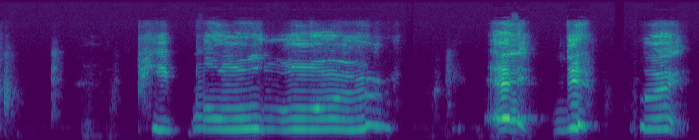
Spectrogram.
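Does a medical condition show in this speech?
Yes: cerebral palsy; speech affected.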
